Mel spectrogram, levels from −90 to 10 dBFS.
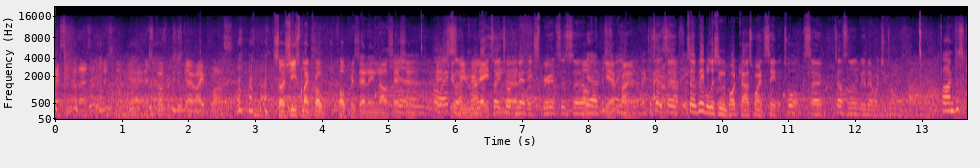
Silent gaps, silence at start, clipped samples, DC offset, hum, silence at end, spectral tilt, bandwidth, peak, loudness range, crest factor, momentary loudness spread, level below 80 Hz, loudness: none; 0 s; under 0.1%; under 0.1%; none; 0 s; -4 dB/octave; 18.5 kHz; -2 dBFS; 3 LU; 20 dB; 7 LU; -52 dBFS; -20 LUFS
